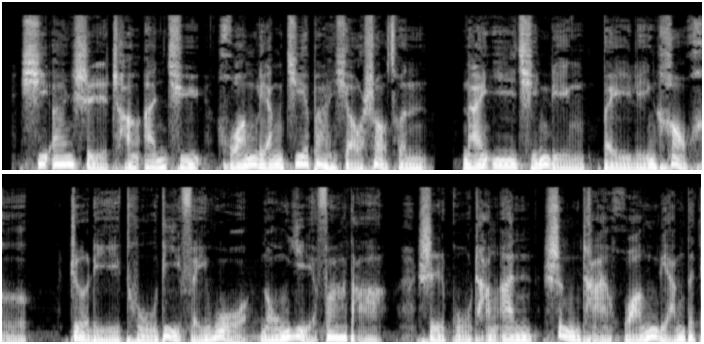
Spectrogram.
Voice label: 男, 国语男声配音 磁性浑厚抒情; 布絮鞋

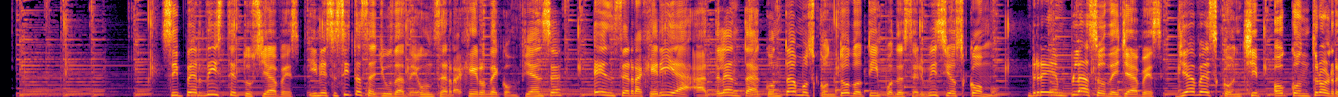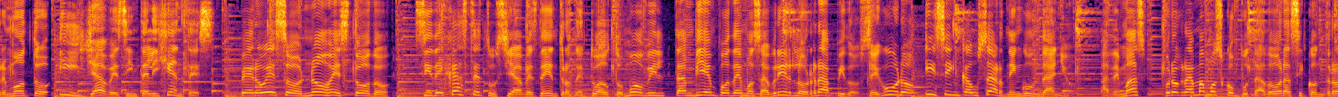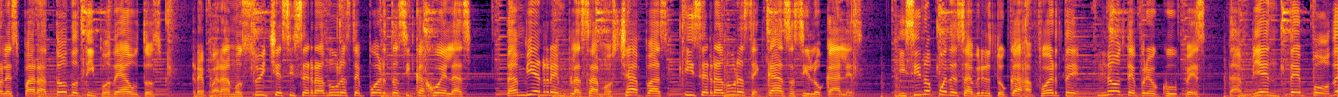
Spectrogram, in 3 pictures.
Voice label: 西班牙语男 轻快宣传片

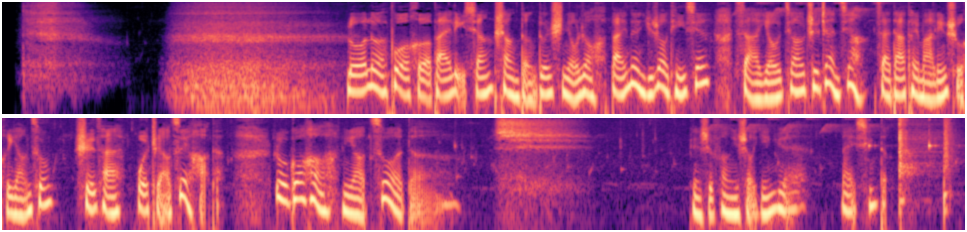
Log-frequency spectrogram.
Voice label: 女 形象片, 国语女声配音; 优雅; 环球美食密探

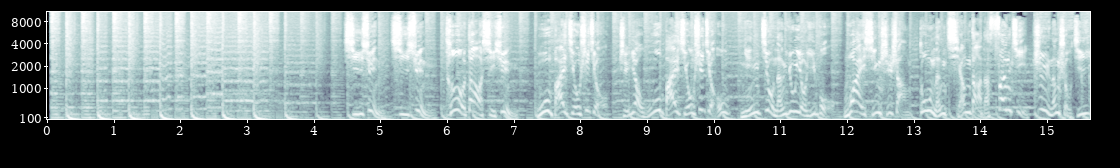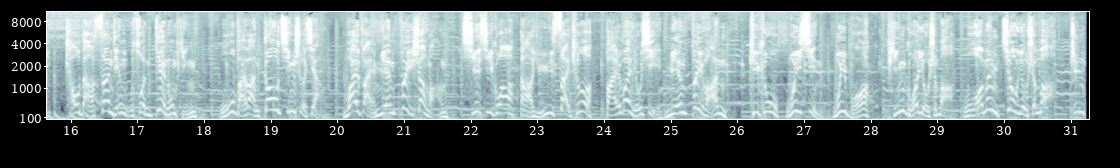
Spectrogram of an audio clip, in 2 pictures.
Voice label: 男 促销 智能手机, 国语男声配音 促销品牌广告

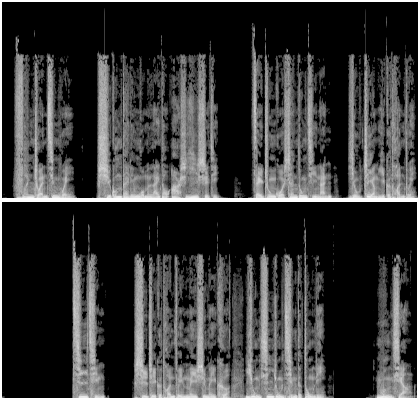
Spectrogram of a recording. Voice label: 男, 激情力度; 梦想团队介绍-物业公司

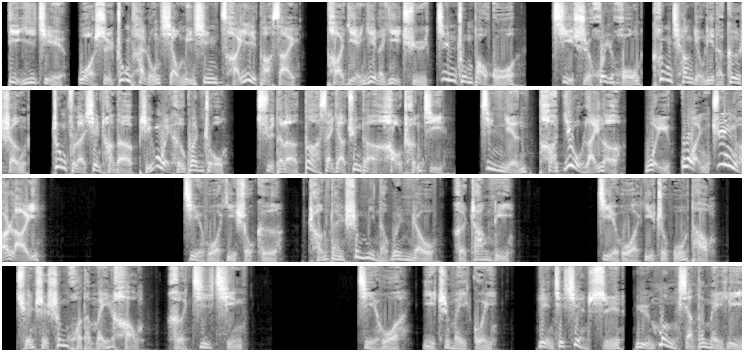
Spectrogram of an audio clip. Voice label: 男-开场词-开场视频文案——梦想录音, 配音案例

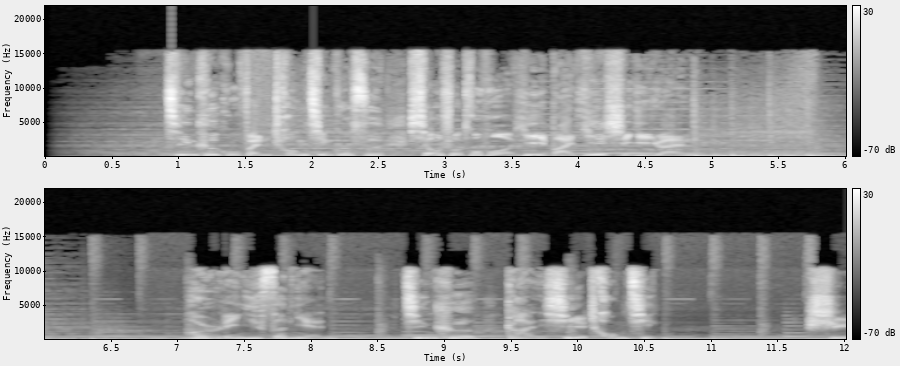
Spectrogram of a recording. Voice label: 男 专题 温柔娓娓道来

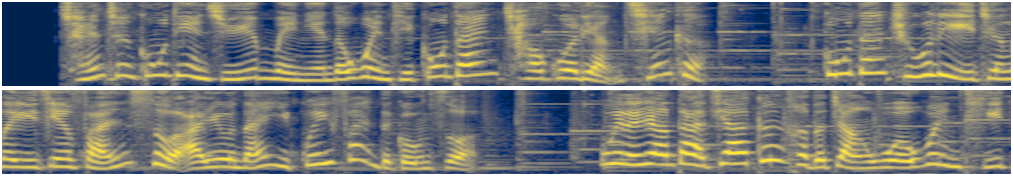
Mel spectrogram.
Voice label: 女 MG动画 时尚活泼; 供电局工单流程介绍

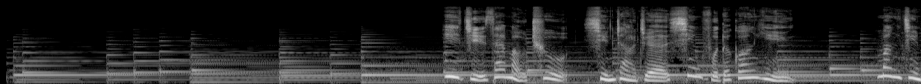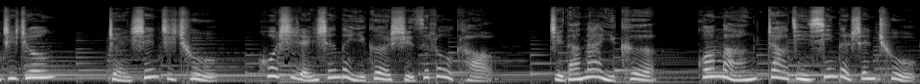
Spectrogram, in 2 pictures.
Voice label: 女 年轻甜美, 广告促销 珠宝 配乐; 国语女声配音

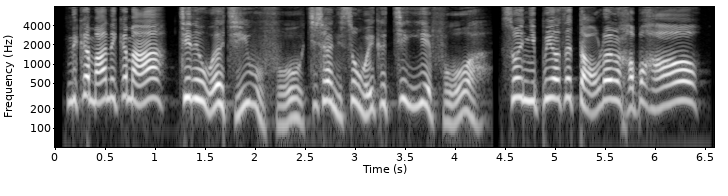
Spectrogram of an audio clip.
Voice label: 男 模仿; 罗志祥

